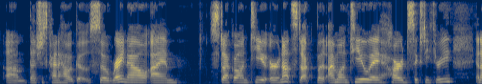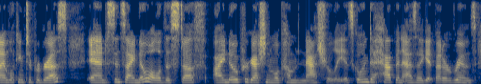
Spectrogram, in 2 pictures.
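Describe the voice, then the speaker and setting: A woman's voice: mid-range voice, fairly even intonation, normal speed, a bit bright. Chatty young woman giving game tips. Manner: chatty, advice-giving, frequent fillers. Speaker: mobile game video creator. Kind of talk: casual gameplay commentary.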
